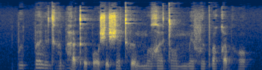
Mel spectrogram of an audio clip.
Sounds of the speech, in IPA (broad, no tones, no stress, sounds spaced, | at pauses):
p ɯ pː ɜ l ɨ dʱ ə bʱ a̰ kʼ ə̰ p ɔ̰ ʃ ə̰ ʃ ɛ kʰ ə̰ mː o ʁ ɜ t ɔ mː ɛ f ə pʼ o q ə̰ bʱ ɔ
